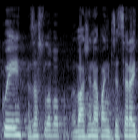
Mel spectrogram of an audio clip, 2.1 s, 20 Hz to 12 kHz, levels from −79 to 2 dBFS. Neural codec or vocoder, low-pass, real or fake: none; 9.9 kHz; real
